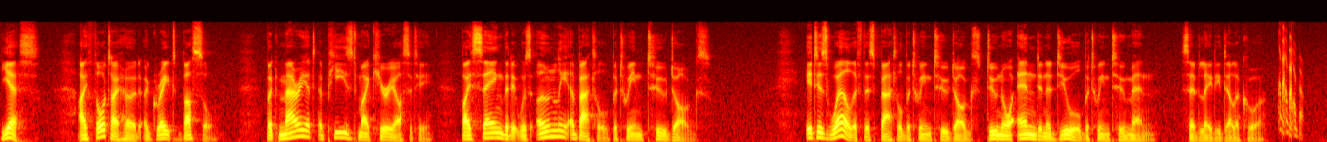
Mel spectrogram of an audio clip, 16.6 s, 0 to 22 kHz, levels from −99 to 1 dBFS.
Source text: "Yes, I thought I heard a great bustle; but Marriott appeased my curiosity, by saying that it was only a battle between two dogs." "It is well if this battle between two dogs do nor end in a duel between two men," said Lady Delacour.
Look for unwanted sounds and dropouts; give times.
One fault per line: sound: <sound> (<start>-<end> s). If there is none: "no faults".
sound: chirp (16.0-16.3 s)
